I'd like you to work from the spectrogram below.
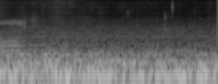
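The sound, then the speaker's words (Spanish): Steady low rumble of road traffic heard from inside a moving car, a dense continuous drone with faint higher whooshes, fairly loud and unbroken, with no talking. “Perdón, es que estoy en el tráfico.”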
